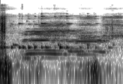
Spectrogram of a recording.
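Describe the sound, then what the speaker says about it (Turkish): Sheep bleat repeatedly at close range as a flock files inside in a village, their wavering calls overlapping in a steady stream with a few louder cries near the start and toward the end. "Abo koyunlarımız da giriyor içeri."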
